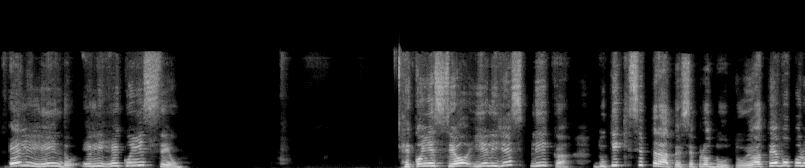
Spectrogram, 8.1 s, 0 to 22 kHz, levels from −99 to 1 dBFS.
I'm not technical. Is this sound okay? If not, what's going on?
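No. From 6.66 to 7.52 s the sound slows by 5.3% and drops about a semitone, then returns to normal. This is a drift correction step. Software keeping two clocks in sync likely changed the playback speed in one jump.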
